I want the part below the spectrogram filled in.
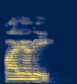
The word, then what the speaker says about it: Amerine: My last name is spelled Amerine.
